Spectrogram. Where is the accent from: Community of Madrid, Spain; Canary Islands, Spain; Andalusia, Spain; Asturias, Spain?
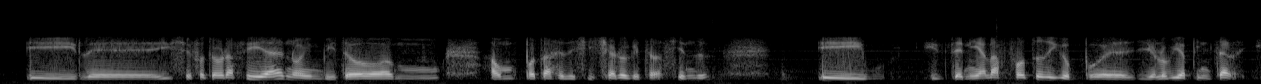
Andalusia, Spain; Seville; yo soy andaluz, soy sevillano andaluz y rockero, en parte.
